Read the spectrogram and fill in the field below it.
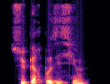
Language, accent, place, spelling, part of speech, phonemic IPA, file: French, France, Lyon, superposition, noun, /sy.pɛʁ.po.zi.sjɔ̃/, LL-Q150 (fra)-superposition.wav
- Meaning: superposition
